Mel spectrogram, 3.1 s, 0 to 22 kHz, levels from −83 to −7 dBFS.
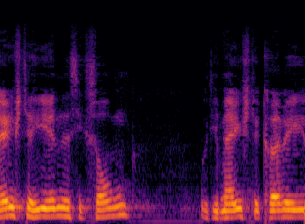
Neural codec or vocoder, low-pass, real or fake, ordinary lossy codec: codec, 44.1 kHz, 2.6 kbps, SNAC; 14.4 kHz; fake; AAC, 48 kbps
